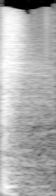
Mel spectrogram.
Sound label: hip hop snare one shot f sharp key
